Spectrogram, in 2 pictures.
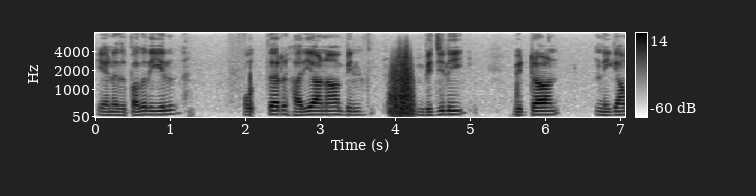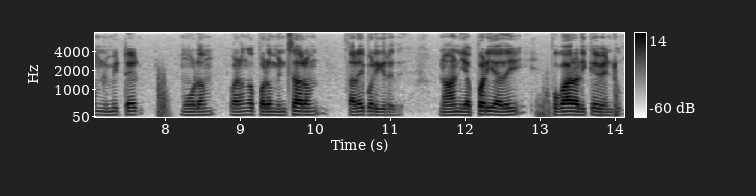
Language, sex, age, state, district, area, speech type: Tamil, male, 30-45, Tamil Nadu, Chengalpattu, rural, read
